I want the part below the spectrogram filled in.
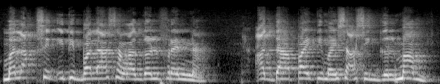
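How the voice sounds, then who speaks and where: A woman's voice: high voice, moderate pace, bright, forceful tone. A woman with an Ilocano accent playing a worried, scolding middle-aged mother and exasperated wife in a comedy radio drama. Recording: roomy, echoey voice recording.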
